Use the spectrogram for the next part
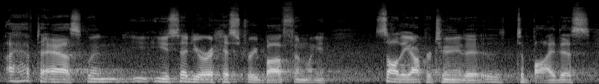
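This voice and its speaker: A man's voice: on the low side, fairly even intonation. A man interviewing a silo owner in a friendly, curious way, recorded inside a concrete underground chamber. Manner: friendly, curious, quick to laugh. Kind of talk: casual interview questions. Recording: echoey concrete chamber, faint background noise.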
